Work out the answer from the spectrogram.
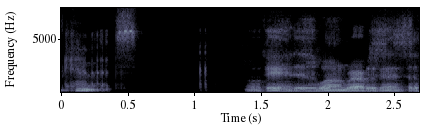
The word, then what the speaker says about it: Kemet: is the third word and they're both pronounced Kemet okay this one represents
